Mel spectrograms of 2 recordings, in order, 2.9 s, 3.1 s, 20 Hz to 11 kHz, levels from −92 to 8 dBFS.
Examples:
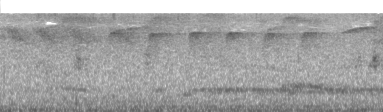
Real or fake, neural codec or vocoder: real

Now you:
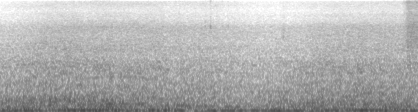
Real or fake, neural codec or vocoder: real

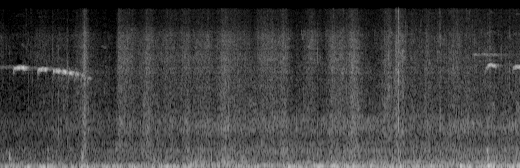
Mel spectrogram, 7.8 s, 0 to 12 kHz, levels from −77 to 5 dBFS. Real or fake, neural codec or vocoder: fake, vocoder, Vocos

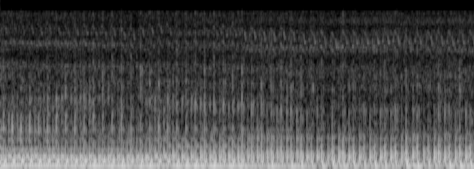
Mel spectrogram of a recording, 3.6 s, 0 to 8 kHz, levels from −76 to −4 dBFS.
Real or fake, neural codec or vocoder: real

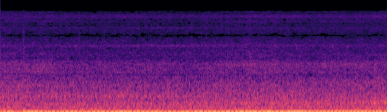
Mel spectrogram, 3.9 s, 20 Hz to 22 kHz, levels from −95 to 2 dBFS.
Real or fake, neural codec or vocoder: real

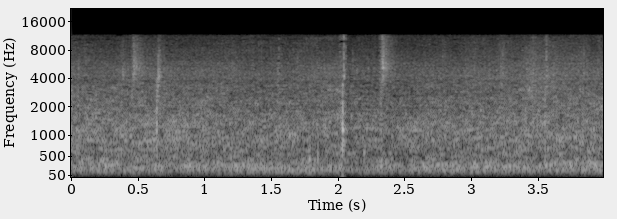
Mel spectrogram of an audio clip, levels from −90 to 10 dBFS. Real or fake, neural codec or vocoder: fake, vocoder, Vocos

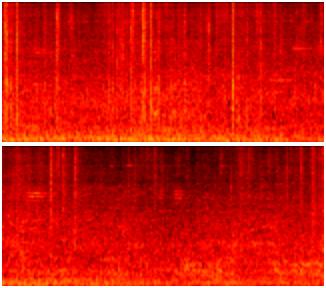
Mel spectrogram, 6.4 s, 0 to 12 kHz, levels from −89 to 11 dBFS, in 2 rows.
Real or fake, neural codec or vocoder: real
